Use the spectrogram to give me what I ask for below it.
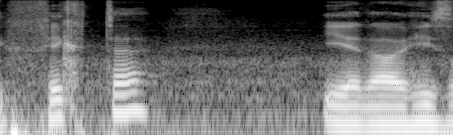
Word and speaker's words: Fichte: But anyways, ever since then I say Fichte, even though like everyone else says Fichte. Not me. I say Fichte. Yeah. Fichte. It's gonna make some people cringe.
